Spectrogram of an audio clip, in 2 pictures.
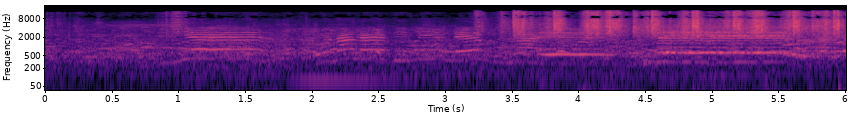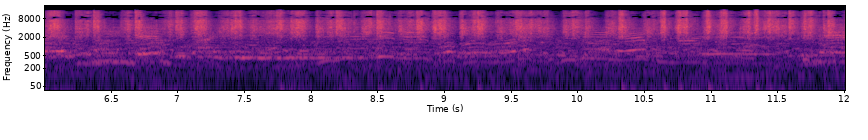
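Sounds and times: gourd rattles shaken: 3.1 - 12.0.

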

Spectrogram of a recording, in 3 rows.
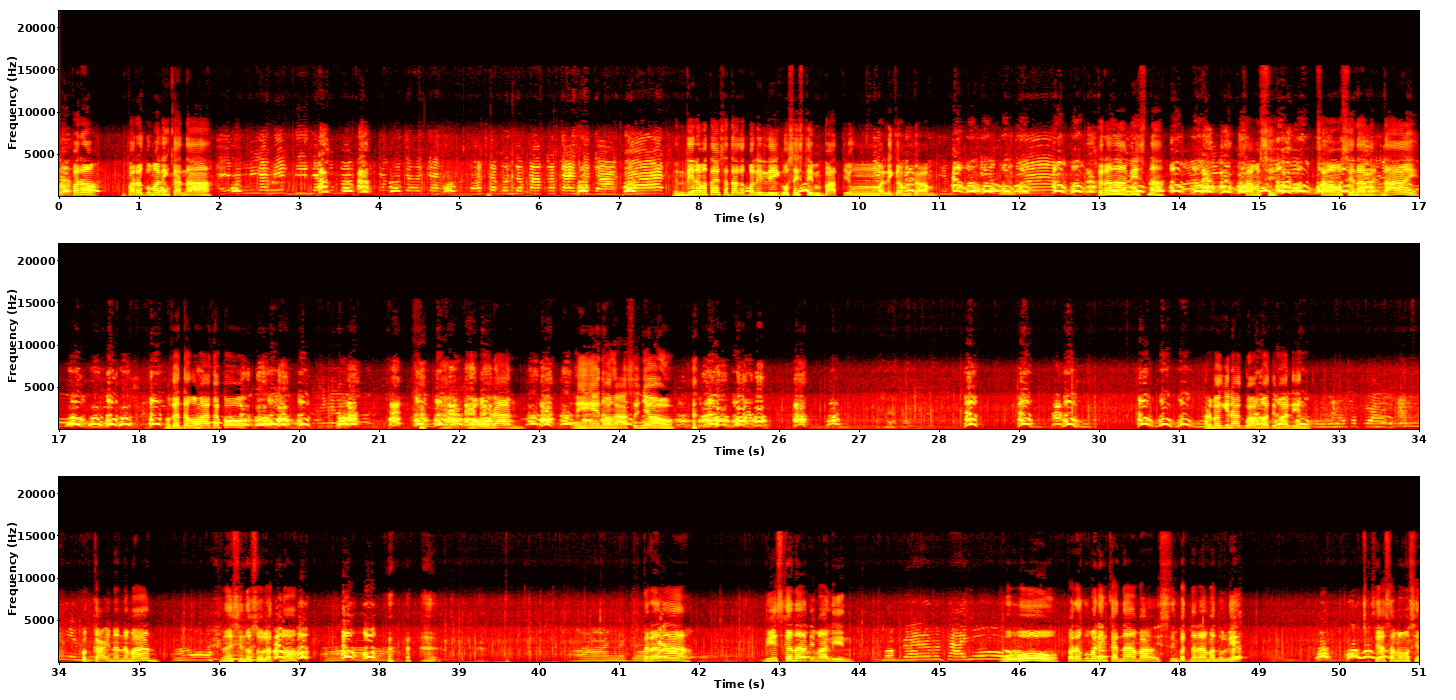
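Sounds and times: dog yipping and barking: 0.0 - 0.6, 2.0 - 2.5, 3.2 - 5.1, 6.4 - 7.3, 10.2 - 26.9, 28.2 - 33.8, 36.6 - 38.2, 41.3 - 42.0, 47.0 - 47.2, 48.6 - 49.0, 49.6 - 50.7
woman speaking: 2.0 - 7.7, 10.9 - 12.8, 13.9 - 14.9, 19.8 - 22.4, 32.7 - 34.4, 35.4 - 36.4, 37.3 - 38.3, 40.4 - 41.4, 44.2 - 45.9.

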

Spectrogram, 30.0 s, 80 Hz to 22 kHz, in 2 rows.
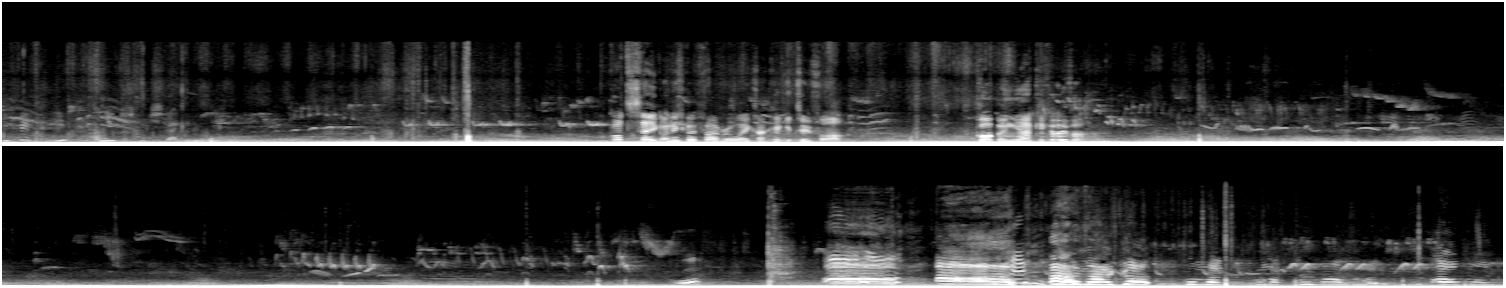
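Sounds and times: steady low hum: 0.0 - 30.0
distant shouting voices: 23.2 - 30.0.

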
